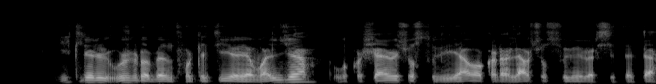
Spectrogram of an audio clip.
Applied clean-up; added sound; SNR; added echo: none; none; none; none.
